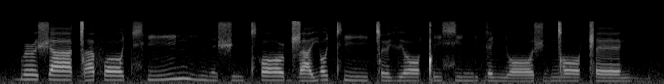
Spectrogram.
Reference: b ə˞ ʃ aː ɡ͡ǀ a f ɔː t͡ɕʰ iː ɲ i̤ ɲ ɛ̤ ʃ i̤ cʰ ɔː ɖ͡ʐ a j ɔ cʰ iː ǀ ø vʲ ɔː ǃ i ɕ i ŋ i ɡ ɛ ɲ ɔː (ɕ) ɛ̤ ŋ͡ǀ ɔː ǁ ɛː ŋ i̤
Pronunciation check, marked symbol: incorrect: ʃ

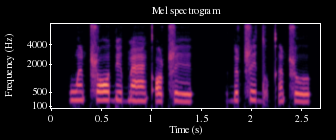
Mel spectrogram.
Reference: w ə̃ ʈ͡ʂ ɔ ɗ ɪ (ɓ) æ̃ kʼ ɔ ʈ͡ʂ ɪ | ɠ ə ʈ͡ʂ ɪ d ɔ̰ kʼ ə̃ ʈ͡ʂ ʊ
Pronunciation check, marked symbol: correct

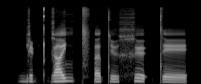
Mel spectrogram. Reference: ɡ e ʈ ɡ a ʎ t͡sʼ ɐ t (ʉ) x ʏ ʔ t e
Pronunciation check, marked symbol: correct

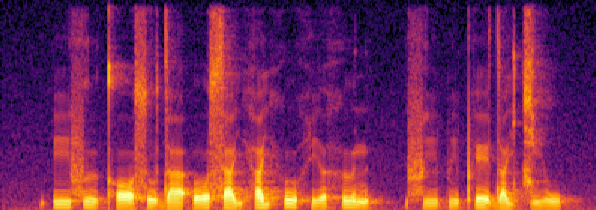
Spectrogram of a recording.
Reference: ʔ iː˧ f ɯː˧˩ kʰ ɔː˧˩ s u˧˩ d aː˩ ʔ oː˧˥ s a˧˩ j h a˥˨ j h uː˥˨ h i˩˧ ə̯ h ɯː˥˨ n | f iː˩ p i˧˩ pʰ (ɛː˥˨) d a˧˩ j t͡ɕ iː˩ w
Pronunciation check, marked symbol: incorrect: eː˥˨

